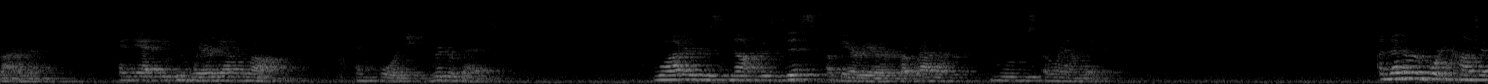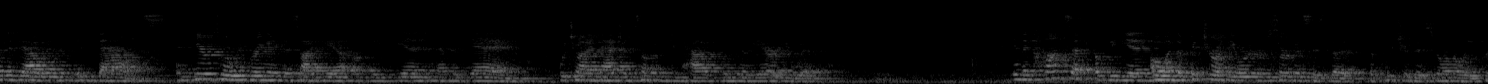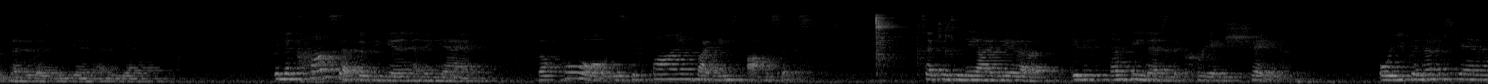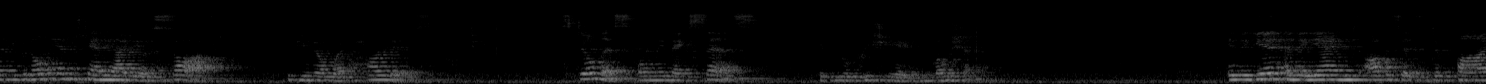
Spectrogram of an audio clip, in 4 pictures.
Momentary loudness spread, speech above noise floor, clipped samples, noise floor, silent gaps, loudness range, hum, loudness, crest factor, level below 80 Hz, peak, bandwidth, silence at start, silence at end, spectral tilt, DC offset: 23 LU; 21 dB; under 0.1%; -63 dBFS; none; 8 LU; none; -44 LUFS; 26 dB; -74 dBFS; -18 dBFS; 11.5 kHz; 0 s; 0 s; -5.5 dB/octave; under 0.1%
